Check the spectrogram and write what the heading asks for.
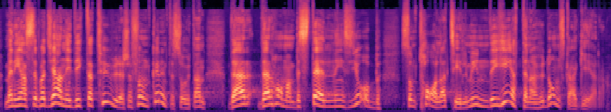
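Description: High-voiced preacher in a hall. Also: male voice. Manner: animated, conversational, frequent tag questions. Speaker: pastor. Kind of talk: sermon with personal testimony.

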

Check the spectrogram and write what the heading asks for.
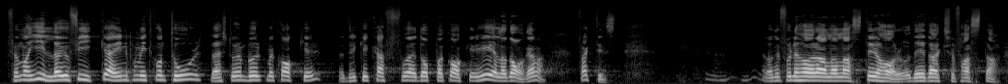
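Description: A man preaches in a loose, joking way, often pausing mid-thought. His voice sits fairly high but sounds warm and mellow, with a long reverb that fills a church. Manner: casual, joking, with many pauses and fillers. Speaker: pastor. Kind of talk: sermon.

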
